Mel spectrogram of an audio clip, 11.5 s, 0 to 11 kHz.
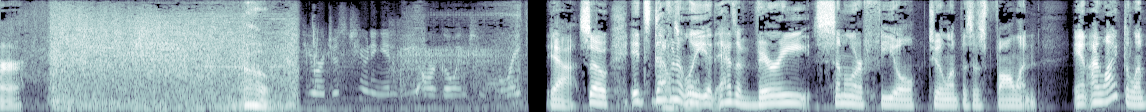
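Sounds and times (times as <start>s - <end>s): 
speech: 0.0s - 0.3s, 2.4s - 11.4s
movie trailer explosion: 0.2s - 3.0s.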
